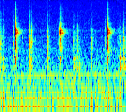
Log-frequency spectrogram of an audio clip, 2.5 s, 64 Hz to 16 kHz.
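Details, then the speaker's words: Faulty second-hand Milwaukee M18 Hackzall reciprocating saw (likely brushless), fully charged battery, light on: faint click from inside on each trigger pull, motor doesn't run though it does turn; cause unknown. "Well, we've got a light on, and when you pull the trigger you can hear like a little click"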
